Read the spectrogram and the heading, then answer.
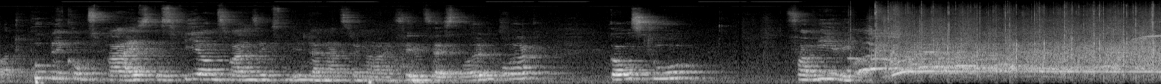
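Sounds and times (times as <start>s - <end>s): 
speech: 1.1s - 5.5s, 6.1s - 7.0s, 8.0s - 9.2s
applause in the large hall of the Staatstheater in Oldenburg: 8.5s - 11.6s.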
